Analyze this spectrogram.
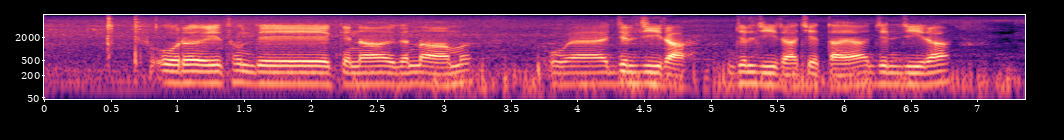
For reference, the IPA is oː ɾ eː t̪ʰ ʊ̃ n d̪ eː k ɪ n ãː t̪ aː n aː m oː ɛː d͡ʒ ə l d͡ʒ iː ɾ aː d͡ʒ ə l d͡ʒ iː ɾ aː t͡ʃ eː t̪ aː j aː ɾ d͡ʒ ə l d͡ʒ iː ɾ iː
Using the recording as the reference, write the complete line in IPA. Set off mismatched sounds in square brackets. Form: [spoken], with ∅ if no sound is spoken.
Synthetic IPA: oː ɾ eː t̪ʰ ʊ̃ n d̪ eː k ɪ n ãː [d̪] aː n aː m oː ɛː d͡ʒ ə l d͡ʒ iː ɾ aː d͡ʒ ə l d͡ʒ iː ɾ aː t͡ʃ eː t̪ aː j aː [∅] d͡ʒ ə l d͡ʒ iː ɾ [aː]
